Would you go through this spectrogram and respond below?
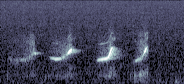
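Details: Whistling vocal tic: four brief rising whistles in quick succession, from a patient with a tic disorder described as similar to Tourette's and present for about the past year.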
